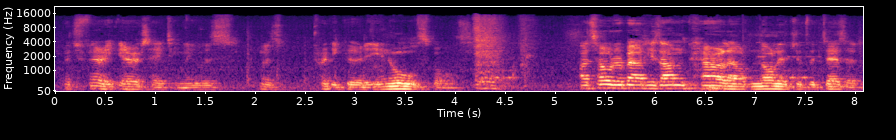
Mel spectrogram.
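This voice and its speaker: Middle-aged male tribute speaker, mid-pitched, wry storyteller at a memorial, recorded at a distance in an echoey room. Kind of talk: eulogy speech with humorous anecdotes. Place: indoor function venue at a golf club, before an audience. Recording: echoey room, distant mic, faint noise.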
